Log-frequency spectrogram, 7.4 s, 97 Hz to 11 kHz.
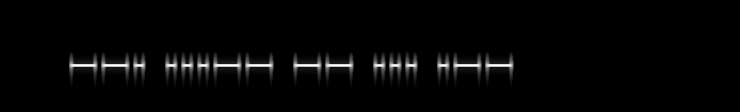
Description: Morse code, heard as a keyed tone, about 15 wpm, 700 Hz. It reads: G3MSW
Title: DXCC-100 Call Signs - 5 Characters - Repeated 3x - 15wpm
